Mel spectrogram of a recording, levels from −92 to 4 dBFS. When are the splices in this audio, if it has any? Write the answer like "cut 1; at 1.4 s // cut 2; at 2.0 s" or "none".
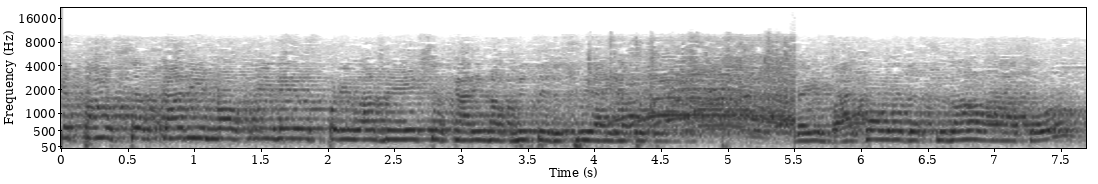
cut 1; at 5.5 s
